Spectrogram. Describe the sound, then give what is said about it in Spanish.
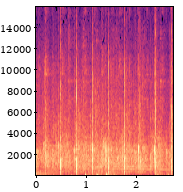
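An audience at a church service claps together, applauding the Lord for a friend's birthday, in a steady, even rhythm, sharp bright claps landing roughly three times a second at moderate loudness, with no voices standing out. “Denle un aplauso al Señor por un año más de vida que él tiene.”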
